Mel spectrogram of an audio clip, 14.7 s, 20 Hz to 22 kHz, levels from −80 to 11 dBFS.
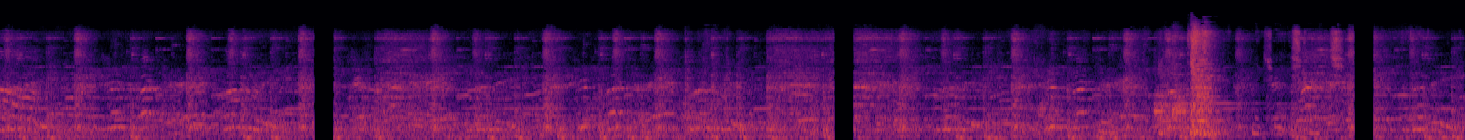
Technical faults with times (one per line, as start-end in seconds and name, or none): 3.15-3.35 gap between chunks
8.35-8.55 gap between chunks
13.55-13.75 gap between chunks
